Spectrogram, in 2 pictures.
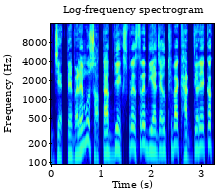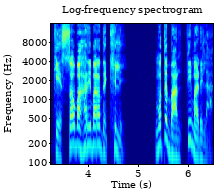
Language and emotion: Odia, disgusted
